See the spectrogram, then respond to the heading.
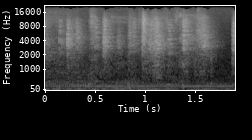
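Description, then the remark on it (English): A pet dog scrapes and shuffles around, making a series of soft, rhythmic scratchy bursts over a faint steady hum, with no one talking. “If you can hear any scraping, it's like my dog suddenly.”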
